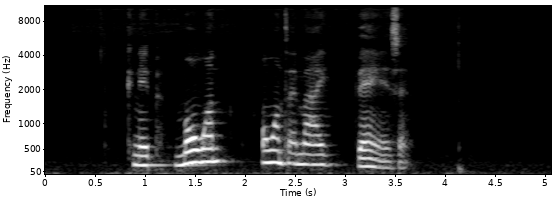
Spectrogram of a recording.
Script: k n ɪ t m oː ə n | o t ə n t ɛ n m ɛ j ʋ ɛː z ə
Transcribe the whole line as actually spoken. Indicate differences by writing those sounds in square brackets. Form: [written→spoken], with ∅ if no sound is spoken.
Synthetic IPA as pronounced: k n ɪ [t→p] m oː ə n | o [t→∅] ə n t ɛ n m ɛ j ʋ ɛː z ə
